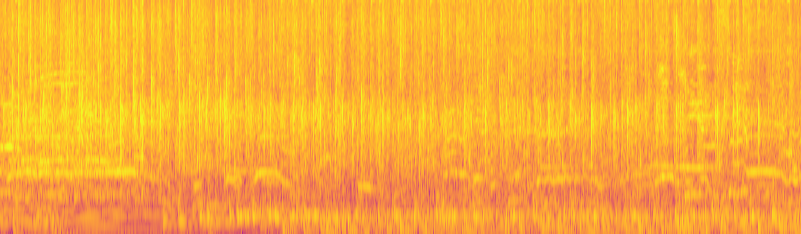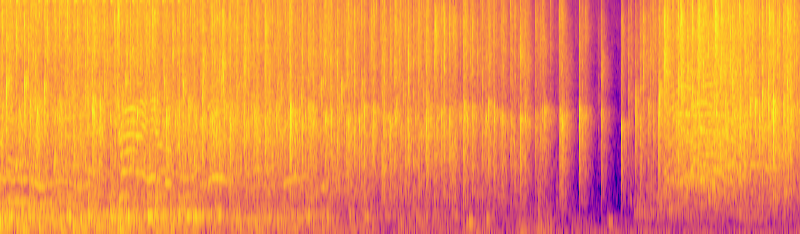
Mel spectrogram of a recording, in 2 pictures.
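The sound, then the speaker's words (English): A live show audience gives a long, loud, sustained round of applause with some cheering, holding steady for about fifteen seconds before thinning out and briefly dipping, then swelling again near the end. “Anyway, guys, give it up. This is a long round of applause, please”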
